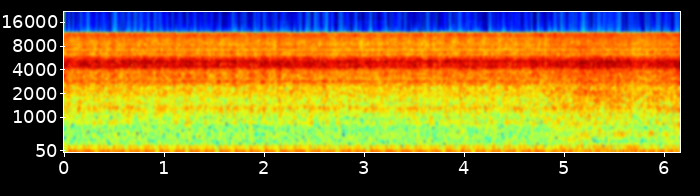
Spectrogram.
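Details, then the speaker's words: 2001 Chrysler PT Cruiser 2.4 idling with shaking engine and uneven, lumpy exhaust beat: misfire at idle from low compression in one cylinder, suspected burnt valve; new plugs and wires, coil pack believed already replaced. "as you can tell from the shaking of the engine and the sound of it exhaust there's a evident misfire at"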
